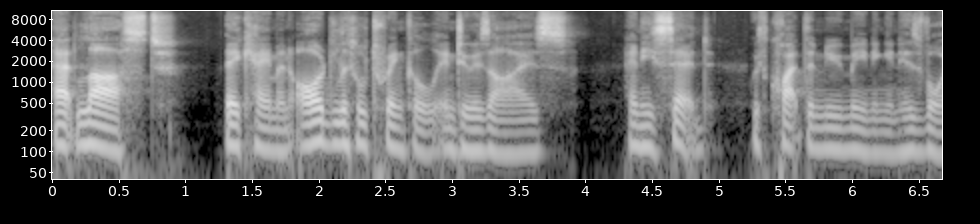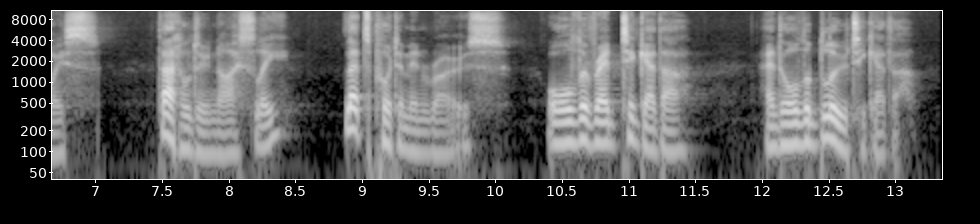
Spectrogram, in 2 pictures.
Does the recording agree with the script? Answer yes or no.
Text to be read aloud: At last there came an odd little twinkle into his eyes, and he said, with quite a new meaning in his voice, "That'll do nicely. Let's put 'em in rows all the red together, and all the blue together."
no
